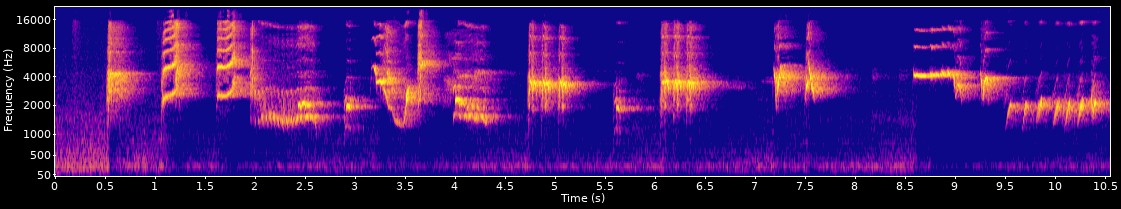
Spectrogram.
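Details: Greater green leafbird singing to provoke rival leafbirds; a varied, choppy series of harsh chatters, squeaky slurs and short whistled notes in bursts about half a second apart, with a steady low hum underneath.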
